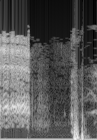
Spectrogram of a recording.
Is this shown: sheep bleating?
yes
